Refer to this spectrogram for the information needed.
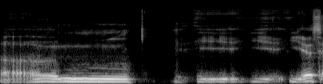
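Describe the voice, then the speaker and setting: A put-on character voice, pitched low to middle. It sounds gruff. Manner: nervous, hesitant.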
